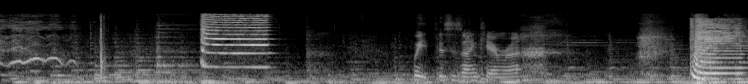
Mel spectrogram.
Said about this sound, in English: Air horns always make everything more fun.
